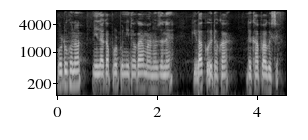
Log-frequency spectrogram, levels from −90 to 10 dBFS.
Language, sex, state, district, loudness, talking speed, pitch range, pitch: Assamese, male, Assam, Sonitpur, -20 LUFS, 170 wpm, 155-170 Hz, 165 Hz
